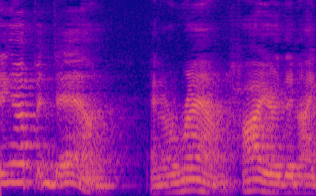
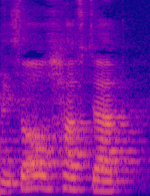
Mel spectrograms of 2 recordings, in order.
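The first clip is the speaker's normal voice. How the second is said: plain reading voice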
